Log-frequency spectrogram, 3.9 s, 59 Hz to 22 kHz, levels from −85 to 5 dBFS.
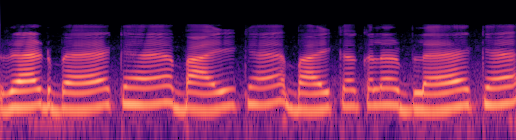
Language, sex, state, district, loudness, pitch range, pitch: Hindi, female, Chandigarh, Chandigarh, -16 LUFS, 220-270 Hz, 245 Hz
